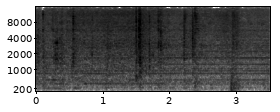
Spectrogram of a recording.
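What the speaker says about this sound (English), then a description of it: "So it has just printed." HP LaserJet Pro MFP-3101fdw laser printer running through a page, a steady mechanical whir with periodic clicks and clunks from the paper feed, close and even.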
